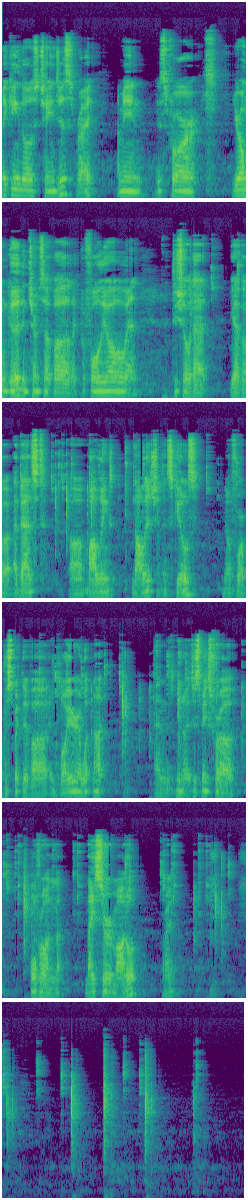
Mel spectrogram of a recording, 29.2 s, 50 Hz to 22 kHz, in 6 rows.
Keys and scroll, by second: 11.3 1, 19.7 1, 23.6 4, 25.6 3.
